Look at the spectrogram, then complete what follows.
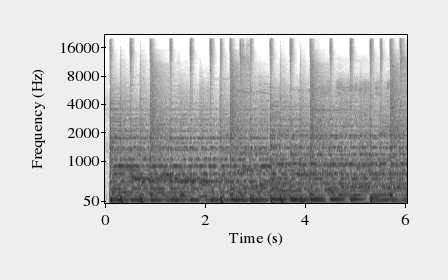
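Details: Electronic dance music with a steady pounding beat, deep bass and bright percussive hits, no animal voices.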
